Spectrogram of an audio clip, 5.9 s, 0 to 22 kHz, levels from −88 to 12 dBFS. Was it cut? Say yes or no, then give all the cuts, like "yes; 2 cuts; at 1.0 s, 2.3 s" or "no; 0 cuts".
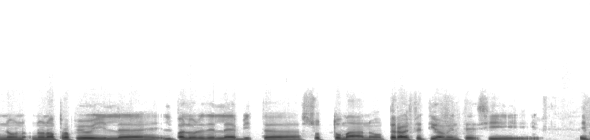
no; 0 cuts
